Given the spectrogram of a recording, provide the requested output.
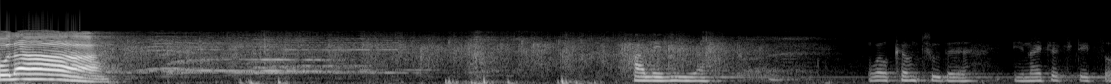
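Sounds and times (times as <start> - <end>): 
speech: 0.0 - 1.2, 6.3 - 7.2, 8.7 - 11.1
church congregation cheering and shouting for joy: 0.0 - 5.1.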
